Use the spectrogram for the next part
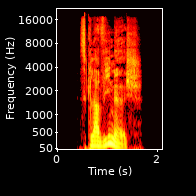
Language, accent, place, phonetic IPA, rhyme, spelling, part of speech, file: German, Germany, Berlin, [sklaˈviːnɪʃ], -iːnɪʃ, sklawinisch, adjective, De-sklawinisch.ogg
- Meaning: of the Sclaveni; Sclavinian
